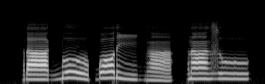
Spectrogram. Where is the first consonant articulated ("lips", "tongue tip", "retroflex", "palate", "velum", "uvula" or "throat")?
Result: tongue tip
